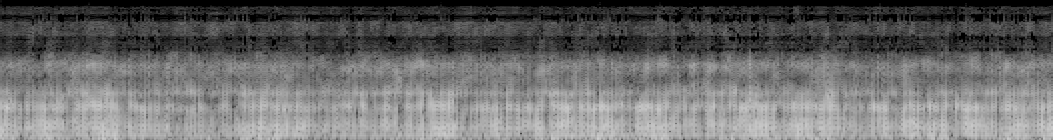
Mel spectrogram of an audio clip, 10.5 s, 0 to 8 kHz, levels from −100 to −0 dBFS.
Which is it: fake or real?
fake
